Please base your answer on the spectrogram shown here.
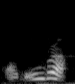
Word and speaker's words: Edinburgh: this video so that's it so the correct pronunciation for ebi and burth is adding bro okay sorry okay let's take a look on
